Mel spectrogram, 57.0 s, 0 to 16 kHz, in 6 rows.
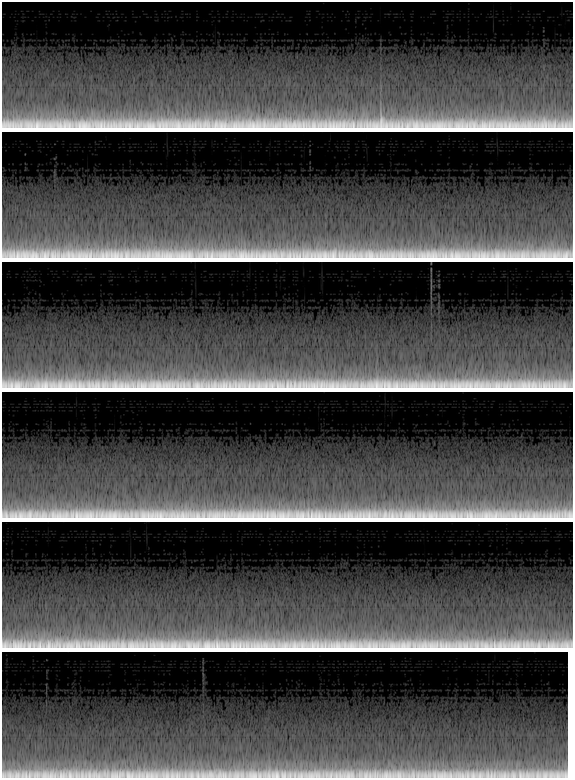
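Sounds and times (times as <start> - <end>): air conditioner humming: 0.0 - 57.0
soft rush of air: 5.6 - 7.8.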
